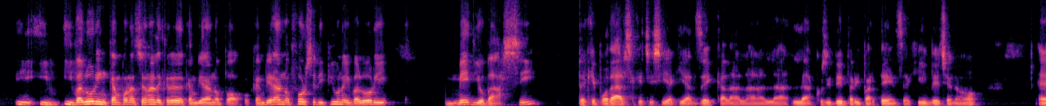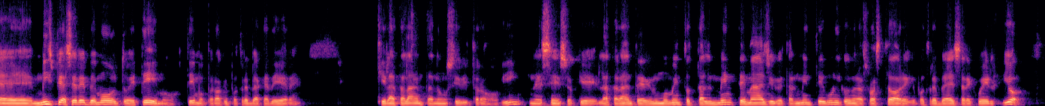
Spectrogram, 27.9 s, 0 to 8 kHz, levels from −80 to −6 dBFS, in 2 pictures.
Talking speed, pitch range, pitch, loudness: 160 wpm, 105-140 Hz, 115 Hz, -22 LUFS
